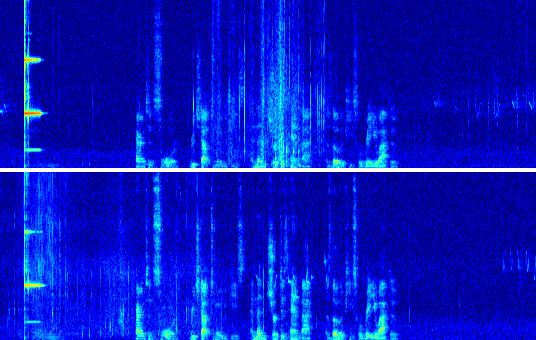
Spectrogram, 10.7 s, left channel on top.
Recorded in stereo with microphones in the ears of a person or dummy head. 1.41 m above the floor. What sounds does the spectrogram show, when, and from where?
0.5 s a bell: 55° left (ahead or behind), 0.6 m
2.7 s a man speaking: 45° right (ahead or behind), 7 m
